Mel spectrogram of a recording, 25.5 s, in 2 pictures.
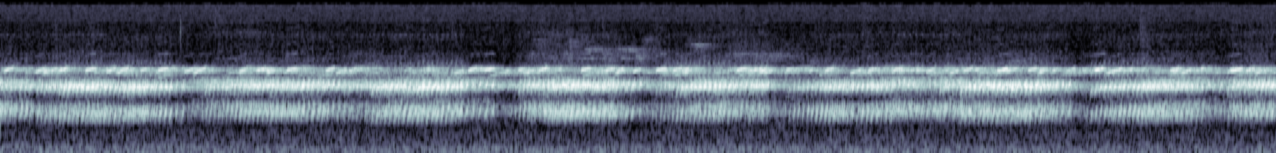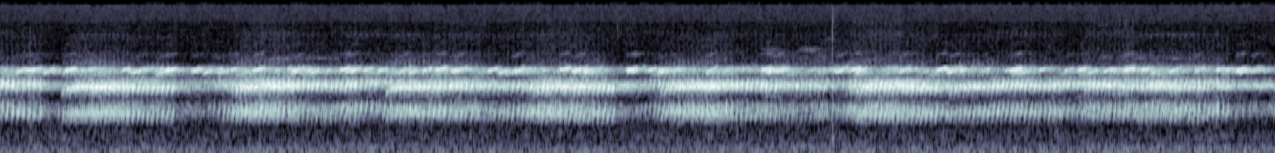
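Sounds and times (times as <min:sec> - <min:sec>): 
frog chorus trilling: 0:00.0 - 0:25.4.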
